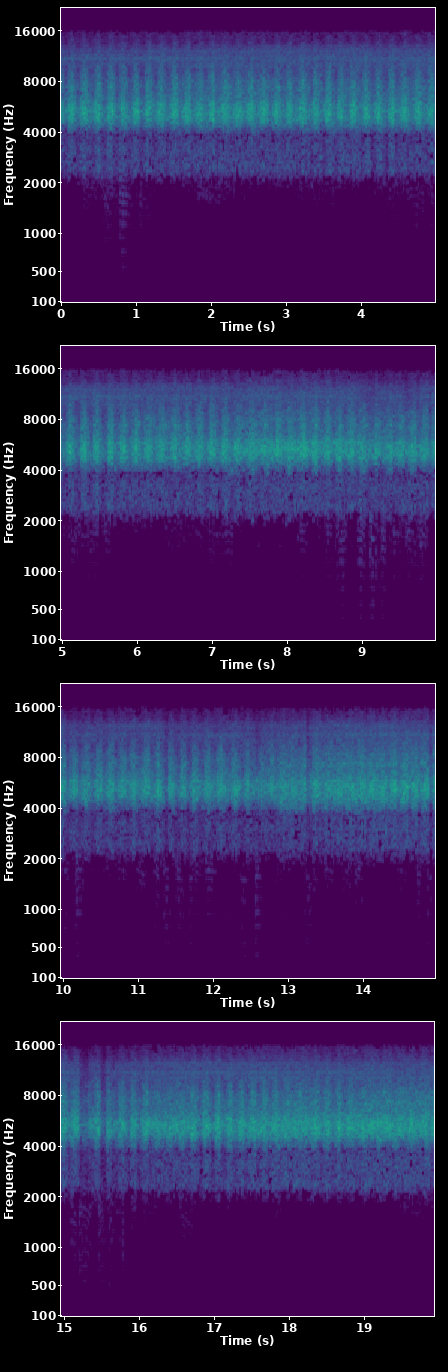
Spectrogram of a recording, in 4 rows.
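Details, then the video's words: Continuous high-pitched cicada chorus from pines above Pefkos Bay on Skiros, Greece, in July 2018; steady rasping buzz with fast regular pulsing, a brief dip near fifteen seconds, wind noise edited out. "Cicada Sounds, July 2018 Skiros, Greece"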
